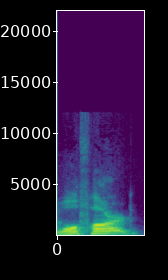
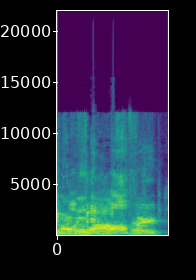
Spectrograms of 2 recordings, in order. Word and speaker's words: Wolfhard: Did you say Walford? Walford. I was like, have I been mispronouncing his name all day?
